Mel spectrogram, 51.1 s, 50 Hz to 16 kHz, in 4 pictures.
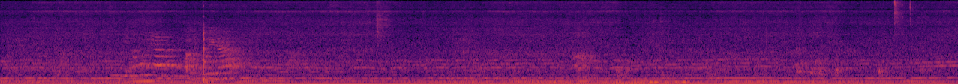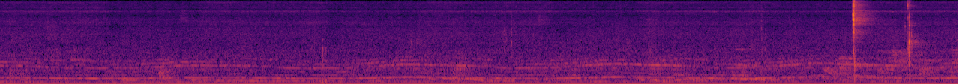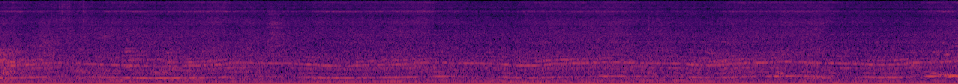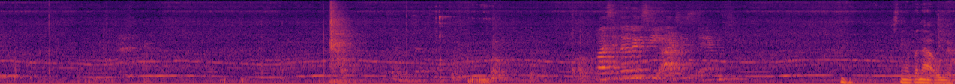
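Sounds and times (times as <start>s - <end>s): electric roller blind motor humming: 0.0s - 51.0s.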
